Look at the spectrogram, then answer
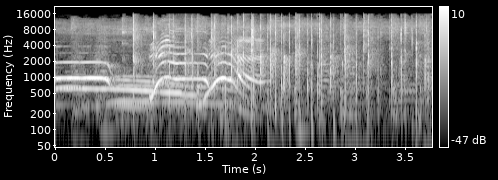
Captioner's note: cheers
